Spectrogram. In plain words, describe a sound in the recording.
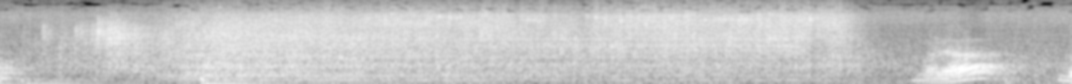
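Nuts pour and rattle into a pot of hot syrup.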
